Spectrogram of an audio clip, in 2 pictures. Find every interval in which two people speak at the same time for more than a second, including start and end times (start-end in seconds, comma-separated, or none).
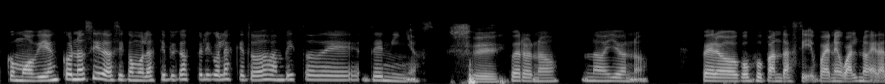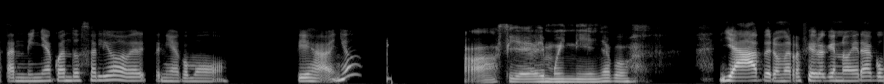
none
